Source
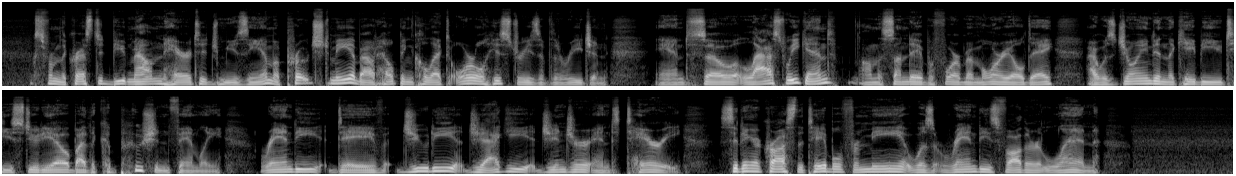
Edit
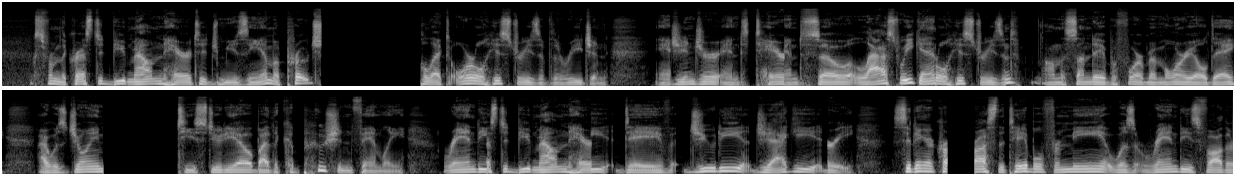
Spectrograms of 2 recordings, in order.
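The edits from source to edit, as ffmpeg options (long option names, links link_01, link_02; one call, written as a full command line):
ffmpeg -i in.wav -filter_complex "[0:a]asplit=13[link_01][link_02][link_03][link_04][link_05][link_06][link_07][link_08][link_09][link_10][link_11][link_12][link_13];[link_01]atrim=end=3.19,asetpts=PTS-STARTPTS,afade=type=out:start_time=3.186:duration=0.004:curve=hsin[link_14];[link_02]atrim=start=3.19:end=4.19,asetpts=PTS-STARTPTS,volume=0[link_15];[link_03]atrim=start=4.19:end=6.682,asetpts=PTS-STARTPTS,afade=type=in:duration=0.004:curve=hsin[link_16];[link_04]atrim=start=17.708:end=18.852[link_17];[link_05]atrim=start=6.678:end=8.202[link_18];[link_06]atrim=start=4.708:end=5.402[link_19];[link_07]atrim=start=8.198:end=11.5,asetpts=PTS-STARTPTS,afade=type=out:start_time=3.298:duration=0.004:curve=hsin[link_20];[link_08]atrim=start=11.5:end=12.25,asetpts=PTS-STARTPTS,volume=0[link_21];[link_09]atrim=start=12.25:end=15.342,asetpts=PTS-STARTPTS,afade=type=in:duration=0.004:curve=hsin[link_22];[link_10]atrim=start=0.798:end=1.842[link_23];[link_11]atrim=start=15.338:end=17.712[link_24];[link_12]atrim=start=18.848:end=20.04,asetpts=PTS-STARTPTS,afade=type=out:start_time=1.188:duration=0.004:curve=hsin,apad=pad_dur=0.28[link_25];[link_13]atrim=start=20.04,asetpts=PTS-STARTPTS,afade=type=in:duration=0.004:curve=hsin[link_26];[link_14][link_15][link_16]concat=n=3:v=0:a=1[link_27];[link_27][link_17]acrossfade=duration=0.004:curve1=hsin:curve2=hsin[link_28];[link_28][link_18]acrossfade=duration=0.004:curve1=hsin:curve2=hsin[link_29];[link_29][link_19]acrossfade=duration=0.004:curve1=hsin:curve2=hsin[link_30];[link_20][link_21][link_22]concat=n=3:v=0:a=1[link_31];[link_30][link_31]acrossfade=duration=0.004:curve1=hsin:curve2=hsin[link_32];[link_32][link_23]acrossfade=duration=0.004:curve1=hsin:curve2=hsin[link_33];[link_33][link_24]acrossfade=duration=0.004:curve1=hsin:curve2=hsin[link_34];[link_25][link_26]concat=n=2:v=0:a=1[link_35];[link_34][link_35]acrossfade=duration=0.004:curve1=hsin:curve2=hsin" out.wav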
